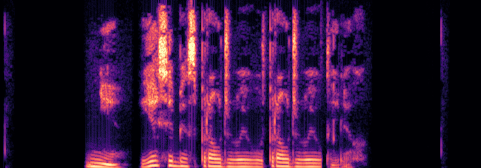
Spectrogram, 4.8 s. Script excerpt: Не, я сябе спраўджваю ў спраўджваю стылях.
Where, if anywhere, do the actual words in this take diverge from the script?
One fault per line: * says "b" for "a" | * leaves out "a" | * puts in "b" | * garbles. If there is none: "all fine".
all fine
